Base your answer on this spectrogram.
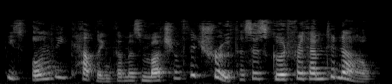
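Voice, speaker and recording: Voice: medium pitch, sing-song, normal speed, voice pushed up, natural voice. A narrator voicing a plucky, demanding young girl in an emphatic storybook manner. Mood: stout, retorting. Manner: emphatic, retorting.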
